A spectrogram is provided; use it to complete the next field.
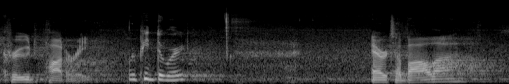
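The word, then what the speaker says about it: Ertebolle: Ertabala, Ertabala, Ertabula. Wait, just repeat all the pronunciations one more time.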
